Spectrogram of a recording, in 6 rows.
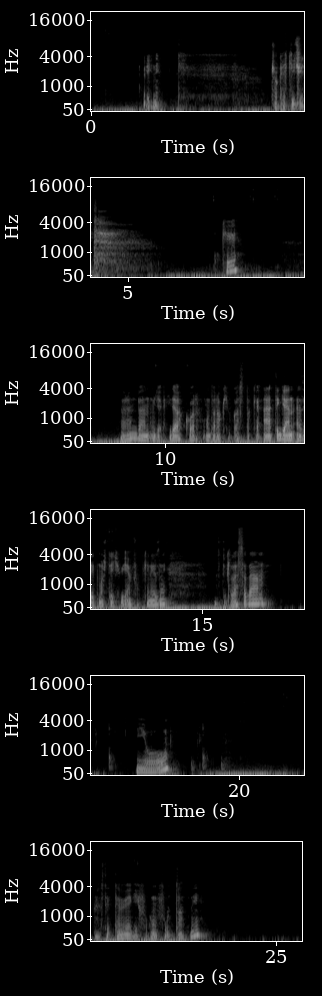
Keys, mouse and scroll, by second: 6.6 click, 10.3 shift+click, 10.9-12.5 alt+middle drag, 13.0 click, 14.0 ctrl+BackSpace, 17.1 ctrl+alt+BackSpace, 17.4-19.2 alt+middle drag, 20.0 right click, 20.9 click.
